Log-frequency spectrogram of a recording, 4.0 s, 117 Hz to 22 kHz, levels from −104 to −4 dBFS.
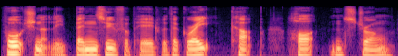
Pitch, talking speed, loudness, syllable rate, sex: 115 Hz, 165 wpm, -20 LUFS, 5.0 syllables/s, male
